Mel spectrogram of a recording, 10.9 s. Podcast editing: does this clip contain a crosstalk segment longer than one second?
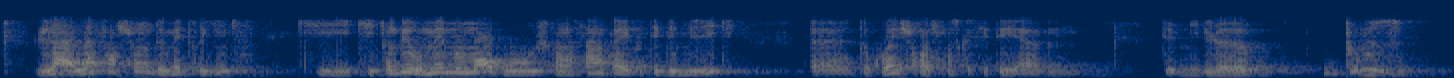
No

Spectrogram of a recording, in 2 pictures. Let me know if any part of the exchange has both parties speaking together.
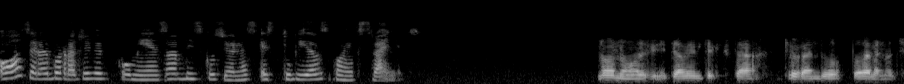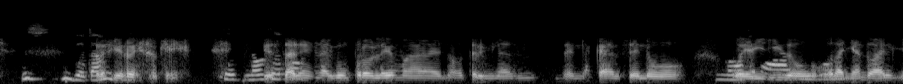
Yes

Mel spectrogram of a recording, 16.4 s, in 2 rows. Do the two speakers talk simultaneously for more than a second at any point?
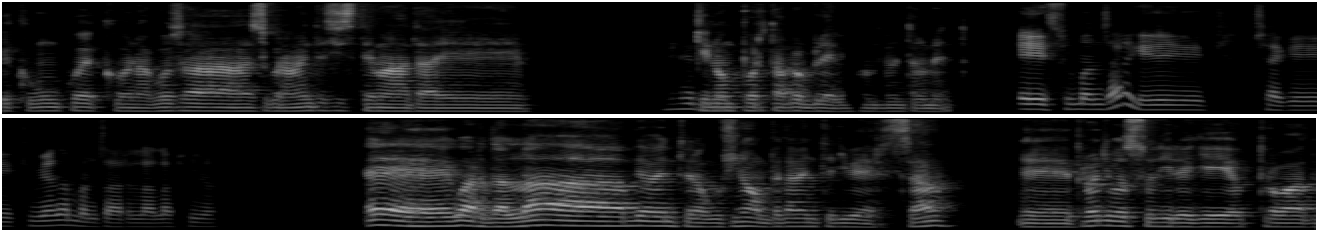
No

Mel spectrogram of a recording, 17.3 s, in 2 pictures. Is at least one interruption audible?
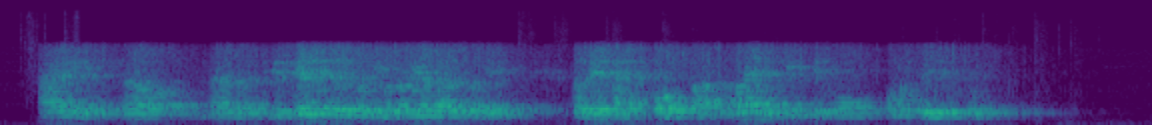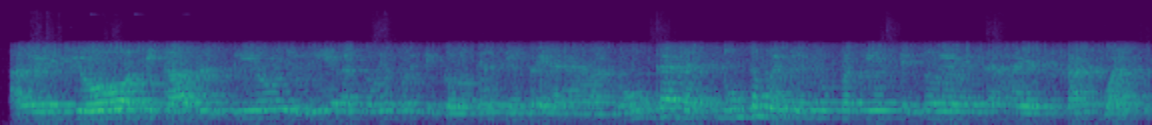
No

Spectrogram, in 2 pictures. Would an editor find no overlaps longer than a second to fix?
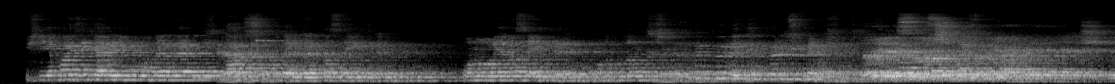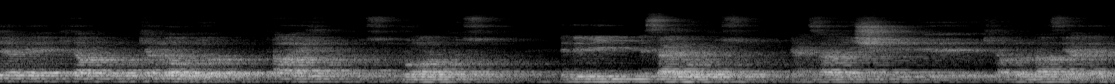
No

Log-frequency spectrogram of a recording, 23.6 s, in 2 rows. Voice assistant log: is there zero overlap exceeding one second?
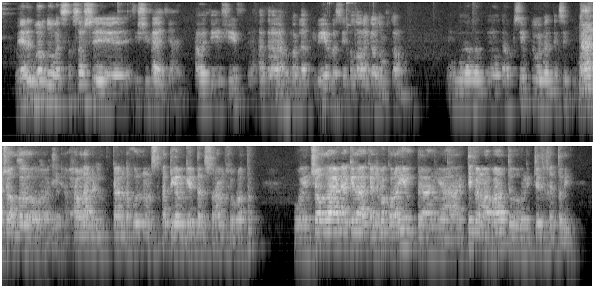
No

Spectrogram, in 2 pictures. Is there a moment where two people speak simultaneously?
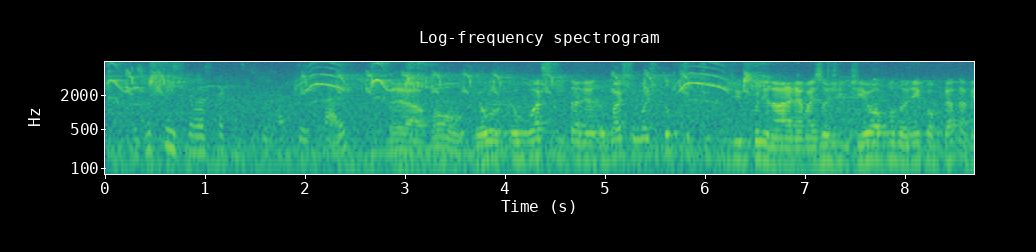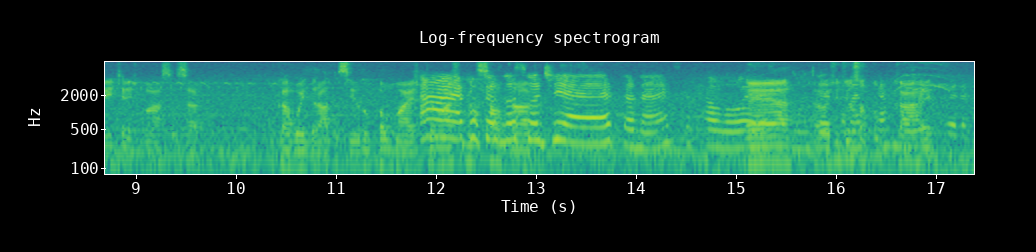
Yes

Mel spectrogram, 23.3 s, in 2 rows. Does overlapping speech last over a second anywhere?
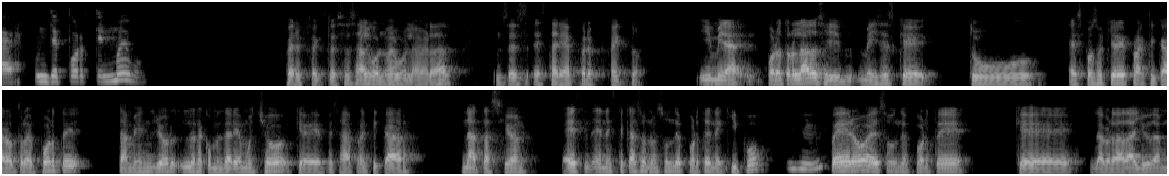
No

